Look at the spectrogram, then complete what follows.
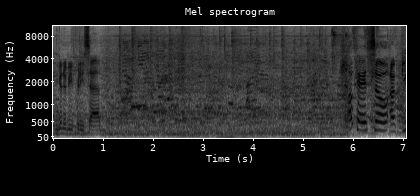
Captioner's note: crowd mururing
